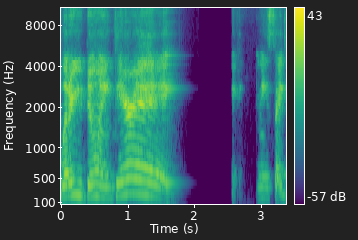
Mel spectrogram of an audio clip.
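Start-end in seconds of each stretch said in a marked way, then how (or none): none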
